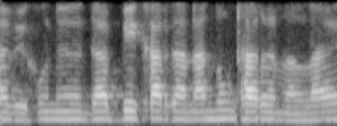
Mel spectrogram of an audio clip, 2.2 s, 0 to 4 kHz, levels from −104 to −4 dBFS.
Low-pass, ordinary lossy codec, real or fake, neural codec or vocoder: 3.6 kHz; none; real; none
